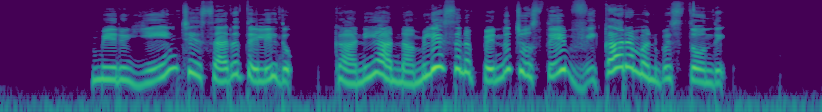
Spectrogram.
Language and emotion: Telugu, disgusted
